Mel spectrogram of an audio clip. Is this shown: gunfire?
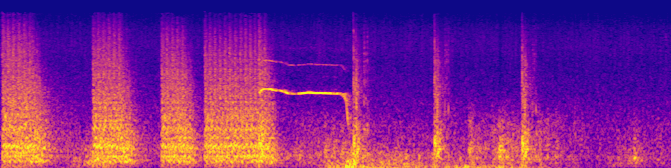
yes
